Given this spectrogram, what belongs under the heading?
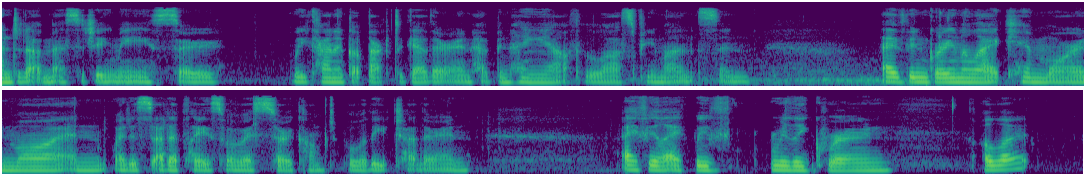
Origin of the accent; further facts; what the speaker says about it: Australia; I'm from Australia and I'm 19.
